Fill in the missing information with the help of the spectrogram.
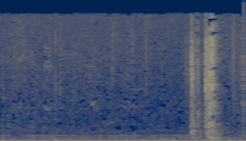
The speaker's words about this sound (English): Is that the front door? Yes. Yes, it's the front door.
